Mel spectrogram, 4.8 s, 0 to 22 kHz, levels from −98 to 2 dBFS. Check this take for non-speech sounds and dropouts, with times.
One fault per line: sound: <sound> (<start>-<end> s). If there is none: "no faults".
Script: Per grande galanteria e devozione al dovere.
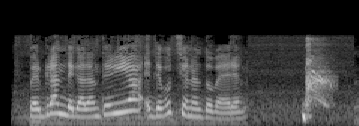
sound: sneeze (4.0-4.5 s)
